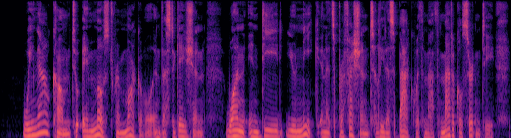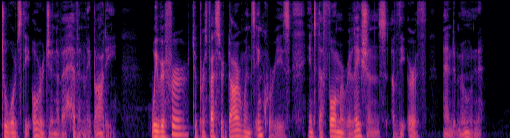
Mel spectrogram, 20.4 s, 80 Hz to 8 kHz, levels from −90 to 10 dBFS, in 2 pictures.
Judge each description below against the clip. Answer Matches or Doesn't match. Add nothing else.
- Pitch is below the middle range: Matches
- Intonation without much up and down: Doesn't match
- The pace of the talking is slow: Matches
